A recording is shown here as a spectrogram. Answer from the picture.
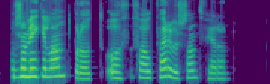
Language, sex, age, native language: Icelandic, female, 13, Icelandic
